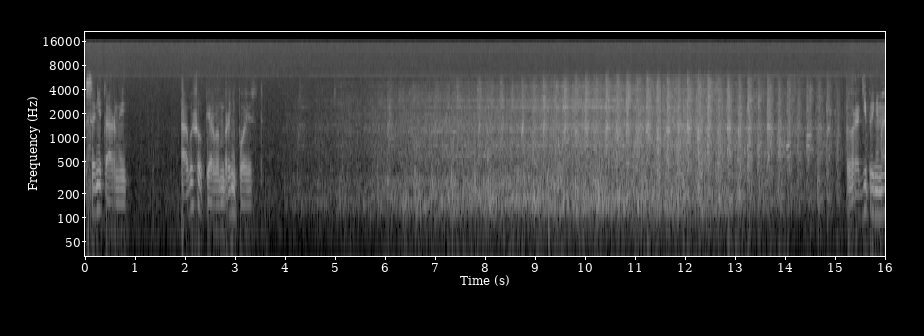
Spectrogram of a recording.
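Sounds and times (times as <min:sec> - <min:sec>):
train wheels clacking on rails: 0:04.4 - 0:16.0.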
